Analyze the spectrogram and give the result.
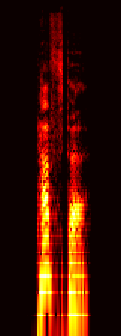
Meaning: nominative/accusative/genitive plural of Taft
- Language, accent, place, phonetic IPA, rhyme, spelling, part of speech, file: German, Germany, Berlin, [ˈtaftə], -aftə, Tafte, noun, De-Tafte.ogg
